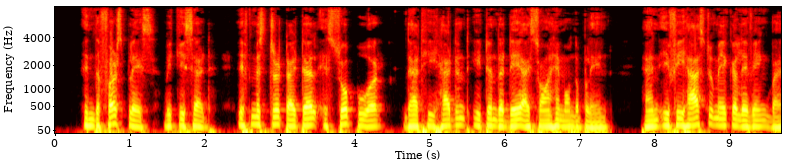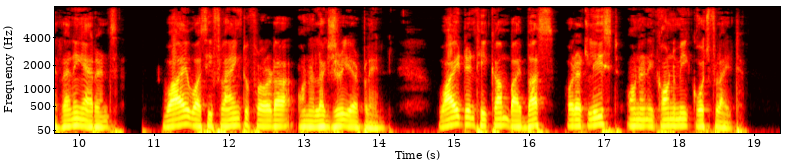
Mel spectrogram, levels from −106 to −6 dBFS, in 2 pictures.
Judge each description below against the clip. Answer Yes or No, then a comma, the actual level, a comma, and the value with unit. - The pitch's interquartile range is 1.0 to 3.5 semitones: Yes, average, 2.8 semitones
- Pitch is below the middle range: Yes, low, 110 Hz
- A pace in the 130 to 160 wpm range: No, average, 185 wpm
